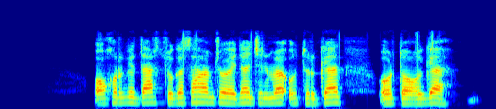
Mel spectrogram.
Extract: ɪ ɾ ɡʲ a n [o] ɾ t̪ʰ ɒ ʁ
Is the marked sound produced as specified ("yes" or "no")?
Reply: yes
